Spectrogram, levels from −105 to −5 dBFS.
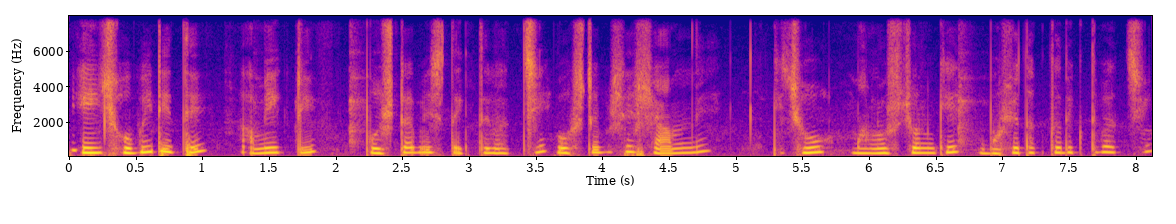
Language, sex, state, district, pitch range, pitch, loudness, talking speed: Bengali, female, West Bengal, North 24 Parganas, 270-310 Hz, 285 Hz, -19 LUFS, 140 wpm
